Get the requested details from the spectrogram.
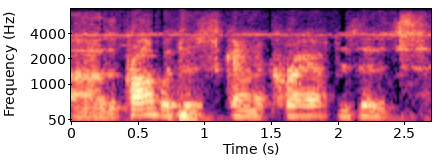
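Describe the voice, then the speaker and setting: A man's dark, mellow, somewhat breathy tone at a moderate pace, with ordinary pitch variation. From rural Kentucky, US South. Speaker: woodworker and carpentry teacher. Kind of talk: webinar talk. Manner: many fillers and hesitations.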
